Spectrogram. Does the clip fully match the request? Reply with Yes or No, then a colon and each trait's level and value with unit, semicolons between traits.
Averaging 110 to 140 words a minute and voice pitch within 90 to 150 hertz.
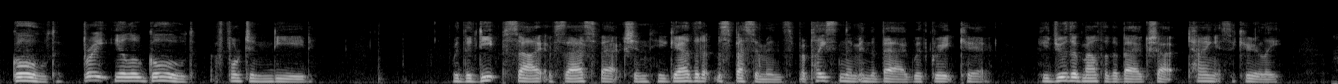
No: average, 165 wpm; medium, 140 Hz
